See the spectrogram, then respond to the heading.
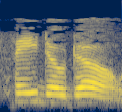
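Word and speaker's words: fais do-do: Actually, the tradition, and it's what we call the last evening dance, is called a fait dodo, which is spelled F-A-I-S, and then D-O and D-O, which very loosely translated means put the kids to sleep.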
